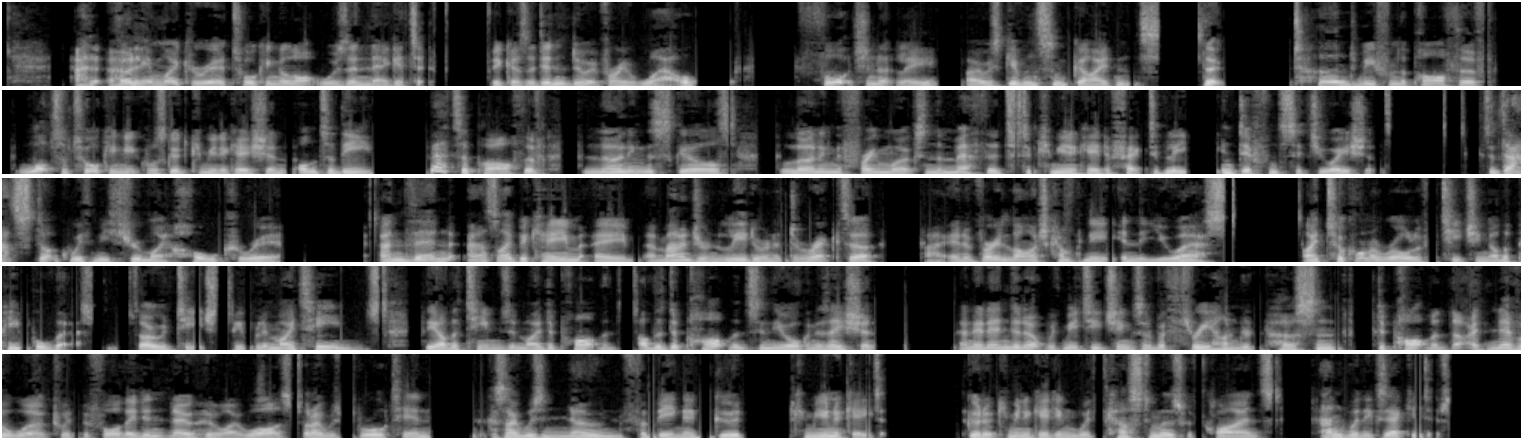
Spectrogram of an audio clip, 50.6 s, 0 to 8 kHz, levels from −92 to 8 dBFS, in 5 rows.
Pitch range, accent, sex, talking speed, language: 110-135 Hz, British, male, 195 wpm, English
